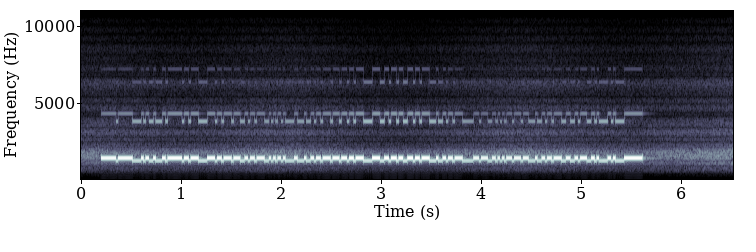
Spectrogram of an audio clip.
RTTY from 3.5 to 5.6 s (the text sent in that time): 5761 8733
